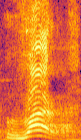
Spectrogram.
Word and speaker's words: were: रोक सकता है और डब्ल्यू ई आर सी को इंग्लिश में बोलते हैं वर लेकिन कई लोग इसका उच्चारण बदल देते हैं गलत पॉज कर देते हैं इसको वर्क की जगह बोल देते हैं व उसको एक बार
